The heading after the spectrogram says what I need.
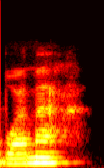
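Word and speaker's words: Boismard: Estos franceses, escriben Benoit y pronuncian Benois. escriben boismart y pronuncian boamar.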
